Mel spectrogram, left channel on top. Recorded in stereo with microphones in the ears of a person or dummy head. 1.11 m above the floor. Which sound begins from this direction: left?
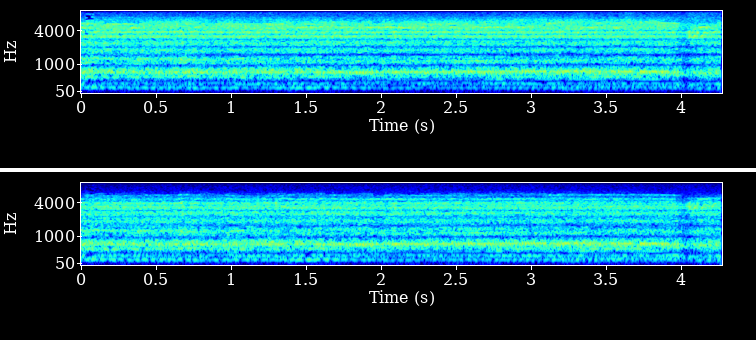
A drone, at 0.0 s.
